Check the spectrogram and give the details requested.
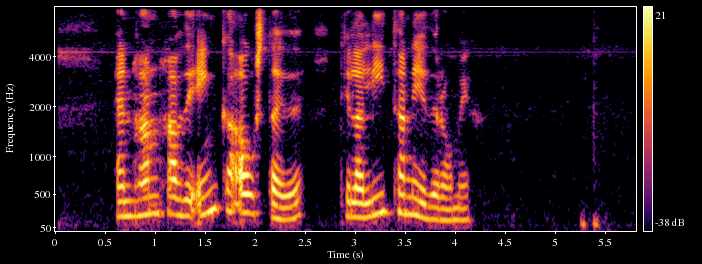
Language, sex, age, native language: Icelandic, female, 50-59, Icelandic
